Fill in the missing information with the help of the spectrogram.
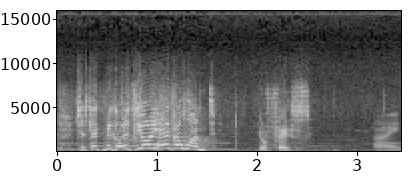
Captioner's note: none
